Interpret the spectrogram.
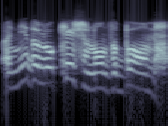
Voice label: query bomb, gendermerie fem; vo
